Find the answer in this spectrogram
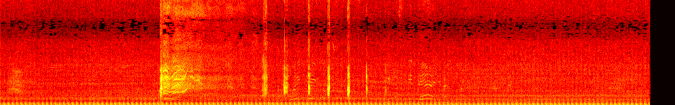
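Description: ATV engines idling steadily with an even pulsing beat. A brief voice is heard about two and a half seconds in, and a few sharp clicks come a little later. The sound cuts off abruptly just before the end.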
